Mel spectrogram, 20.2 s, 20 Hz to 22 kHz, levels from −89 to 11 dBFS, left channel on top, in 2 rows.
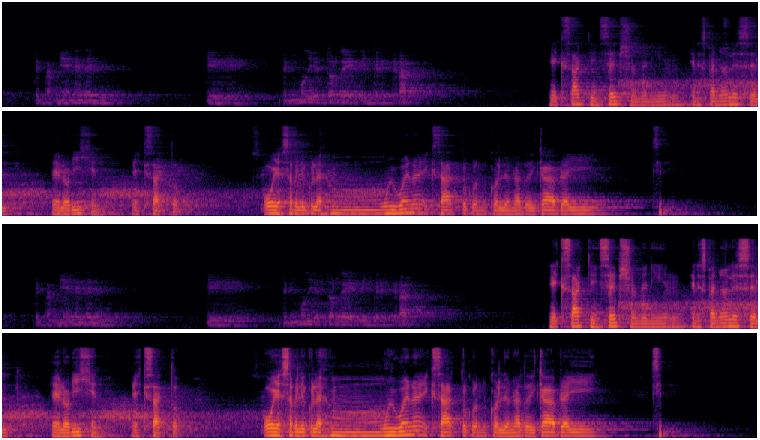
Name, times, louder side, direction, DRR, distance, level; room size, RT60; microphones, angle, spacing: voice 1, 0.4-1.4 2.7-3.2 3.7-5.5 9.2-10.0 12.0-12.7 13.4-14.1 14.4-14.6, equal, 15° left, 3.0 m, -51 dB
voice 2, 7.3-10.2 10.7-11.5 11.8-12.2 13.6-18.0 18.8-18.9, right 4 dB, 75° right, 0.6 m, -25 dB
sound 1, 8.2-15.2, right 4 dB, 25° right, 0.5 m, -45 dB
29.0 x 11.0 x 9.1 m
head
